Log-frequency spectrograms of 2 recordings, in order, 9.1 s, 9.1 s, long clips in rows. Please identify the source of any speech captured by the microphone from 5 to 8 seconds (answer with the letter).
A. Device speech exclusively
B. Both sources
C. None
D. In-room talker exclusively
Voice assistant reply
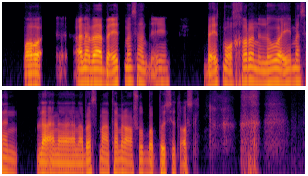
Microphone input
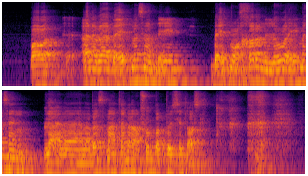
A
